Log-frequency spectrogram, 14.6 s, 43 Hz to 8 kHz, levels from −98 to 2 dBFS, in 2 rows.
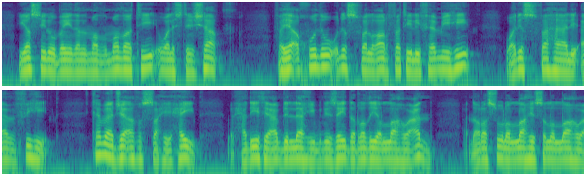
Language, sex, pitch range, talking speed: Arabic, male, 105-120 Hz, 115 wpm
